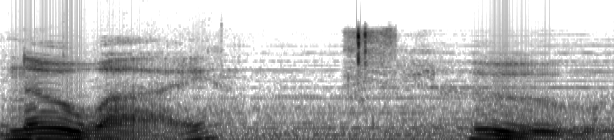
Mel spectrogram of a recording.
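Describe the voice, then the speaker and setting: A man whispers in a gravelly, put-on character voice. Clear background noise runs underneath. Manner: harsh whisper.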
